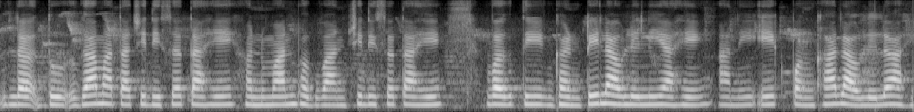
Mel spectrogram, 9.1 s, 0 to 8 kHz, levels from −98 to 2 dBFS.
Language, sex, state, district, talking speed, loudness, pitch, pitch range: Marathi, female, Maharashtra, Gondia, 125 wpm, -18 LUFS, 215 Hz, 210-220 Hz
